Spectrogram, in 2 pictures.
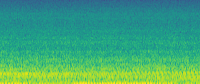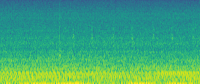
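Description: Semi truck's diesel engine running steadily as the rig rolls slowly, heard from inside the cab: an even low hum with no sudden changes.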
